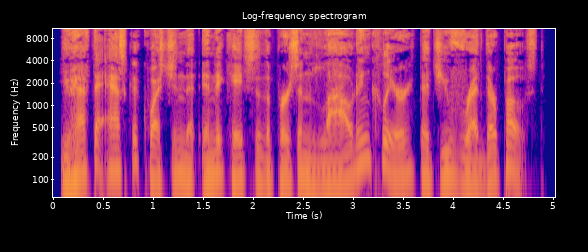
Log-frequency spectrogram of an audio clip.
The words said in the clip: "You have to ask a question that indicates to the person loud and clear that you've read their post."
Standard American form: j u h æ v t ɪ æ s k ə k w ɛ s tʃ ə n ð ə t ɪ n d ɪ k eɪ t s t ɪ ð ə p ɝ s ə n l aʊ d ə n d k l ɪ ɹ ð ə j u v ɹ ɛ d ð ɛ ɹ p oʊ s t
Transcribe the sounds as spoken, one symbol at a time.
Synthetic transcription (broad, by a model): j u h æ f t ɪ æ s k ə k w ɛ s tʃ ə n ð ə t ɪ n d ɪ k eɪ t s t ɪ ð ə p ɝ s ə n l aʊ d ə n k l ɪ ɹ ð ə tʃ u v ɹ ɛ d ð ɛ ɹ p oʊ s t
